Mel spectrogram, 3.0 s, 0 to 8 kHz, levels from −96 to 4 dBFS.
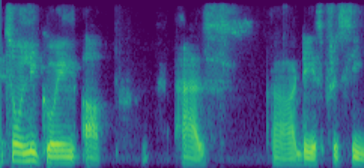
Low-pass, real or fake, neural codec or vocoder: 7.2 kHz; real; none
